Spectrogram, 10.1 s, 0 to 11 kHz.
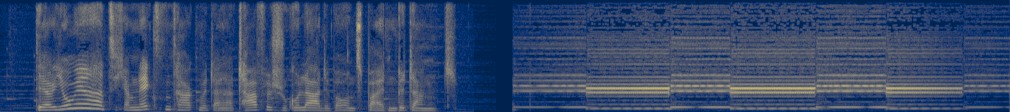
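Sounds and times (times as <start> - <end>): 
speech: 0.4 - 4.6
two-tone ambulance siren: 5.2 - 10.0.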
